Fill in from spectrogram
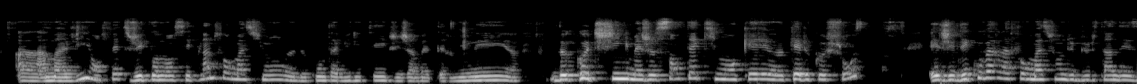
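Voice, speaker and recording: This woman's dark, mellow tone comes with lively intonation and a moderate pace. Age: 40s. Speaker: astrology student. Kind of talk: testimony. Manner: halting.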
